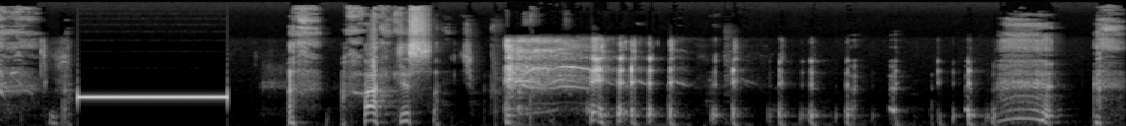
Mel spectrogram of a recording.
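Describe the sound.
A steady, pure electronic censorship bleep of about one second, loud and alone, masks a swear word at the start, followed by voices talking with coughing, throat clearing and a groan.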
